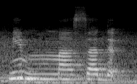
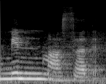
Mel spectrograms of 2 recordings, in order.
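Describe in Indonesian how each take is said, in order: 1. Bunyi n melebur ke bunyi m setelahnya. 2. Bunyi n tetap jelas sebelum m. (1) "maka dibaca mim masad" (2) "bukan min masad"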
